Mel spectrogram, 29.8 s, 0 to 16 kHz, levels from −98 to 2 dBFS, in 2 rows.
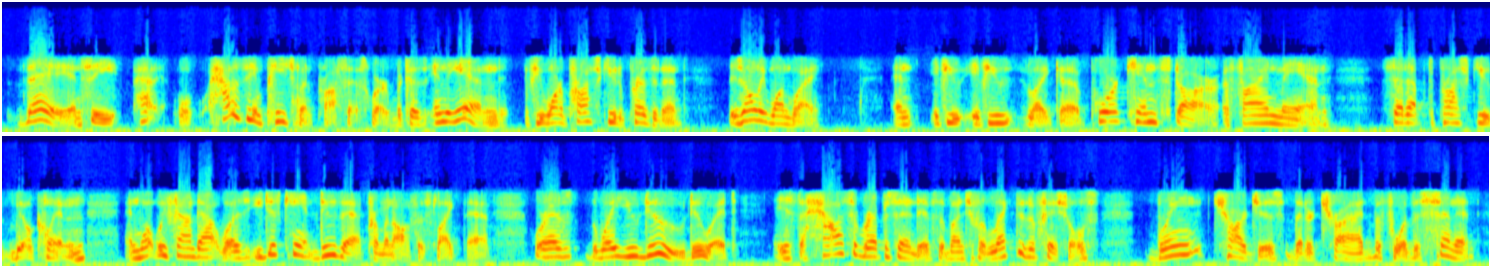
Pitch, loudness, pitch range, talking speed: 205 Hz, -23 LUFS, 185-240 Hz, 175 wpm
